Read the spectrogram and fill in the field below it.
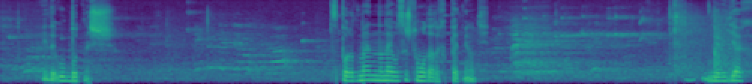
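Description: Hockey sticks smack a ball in a large echoing hall.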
